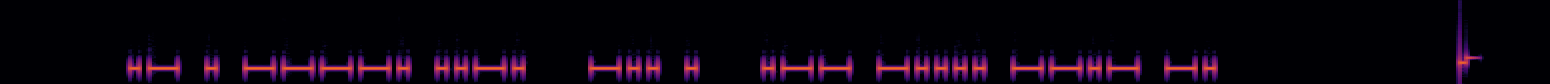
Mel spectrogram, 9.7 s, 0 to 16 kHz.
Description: Morse code, heard as a keyed tone, about 20 wpm, 700 Hz. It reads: AE9F DE W6QN
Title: USA Callsign DE Callsign - 4 Characters - 20wpm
